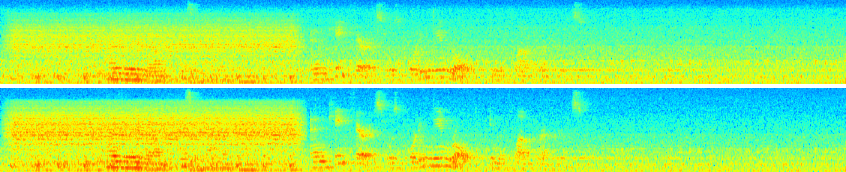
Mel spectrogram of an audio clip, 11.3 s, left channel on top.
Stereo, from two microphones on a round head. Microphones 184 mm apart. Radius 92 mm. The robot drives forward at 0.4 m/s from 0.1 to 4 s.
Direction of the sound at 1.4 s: 70° right (ahead or behind).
